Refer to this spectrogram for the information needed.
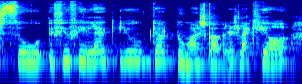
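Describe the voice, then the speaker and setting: A woman speaks over noticeable background noise. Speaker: beauty vlogger. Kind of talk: get-ready-with-me makeup tutorial.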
